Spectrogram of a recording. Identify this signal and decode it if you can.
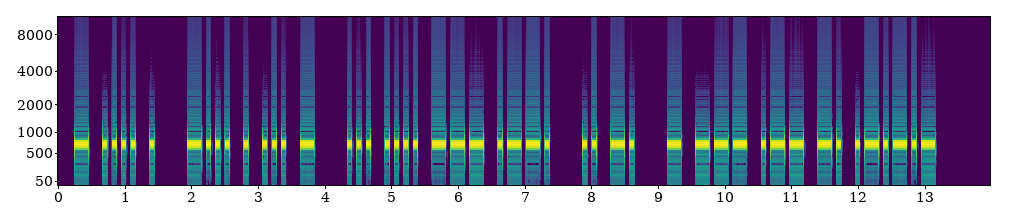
Morse code, heard as a keyed tone, about 17 wpm, 700 Hz. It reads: THE BEST SHOP IN TOWN.
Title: Sentences from Top 1600 Words 17wpm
